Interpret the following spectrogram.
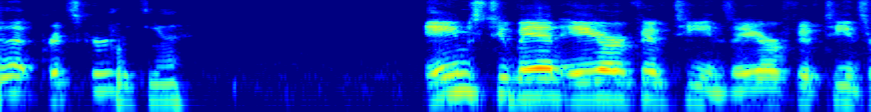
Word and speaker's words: Pritzker: governor JB Prince how do you say that pritzker Ames to ban AR-15s AR-15s are not assault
